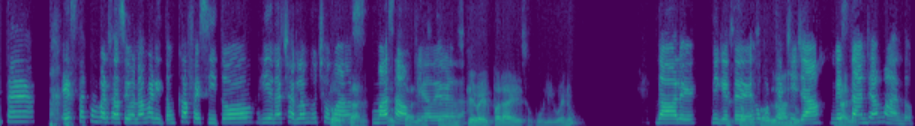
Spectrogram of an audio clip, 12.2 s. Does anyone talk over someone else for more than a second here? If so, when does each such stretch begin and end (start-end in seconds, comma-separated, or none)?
4.4-6.2, 9.7-11.5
